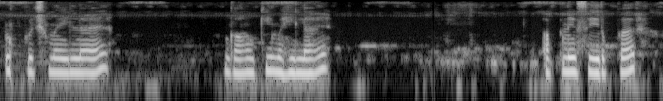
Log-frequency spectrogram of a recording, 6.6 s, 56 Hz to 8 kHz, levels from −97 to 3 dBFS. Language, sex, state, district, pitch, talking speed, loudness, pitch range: Hindi, female, Chhattisgarh, Bastar, 235 Hz, 90 wpm, -20 LUFS, 225-295 Hz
